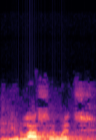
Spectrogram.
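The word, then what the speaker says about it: Ulasewicz: can I interrupt a second the cor correct pronunciation is ulas witz ulas witz yes sir all right you did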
